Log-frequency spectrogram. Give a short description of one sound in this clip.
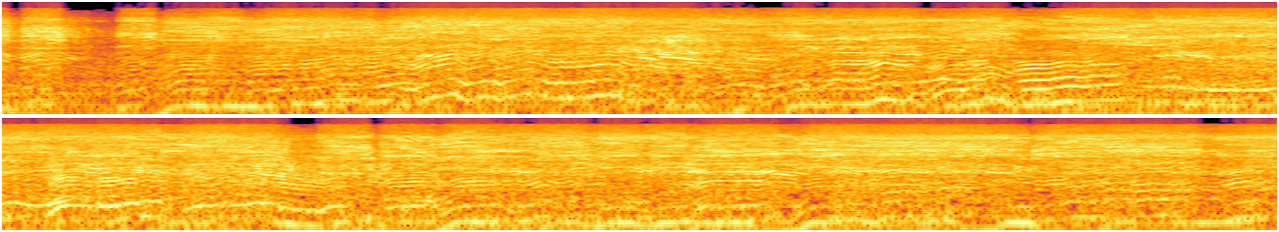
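Small electric motors of toy racing cars whine, rising and falling as the cars speed up and slow down.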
